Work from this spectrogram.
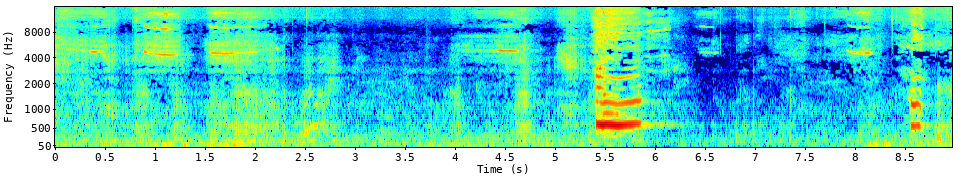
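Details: Beagle known as Ice Beagle, chained up outdoors while its owner ice skates, gives one loud, short, harmonic yowl after near silence, then a second briefer cry near the end; faint scraping and distant sounds beforehand.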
